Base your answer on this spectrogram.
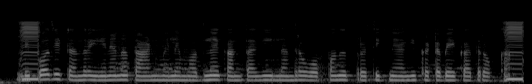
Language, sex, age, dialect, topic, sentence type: Kannada, female, 25-30, Central, banking, statement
